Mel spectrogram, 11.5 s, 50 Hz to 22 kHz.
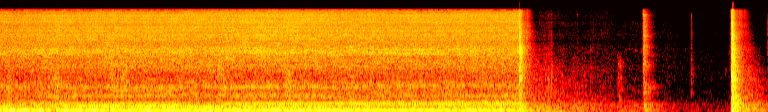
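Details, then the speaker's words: Whirlpool Cabrio dryer, 1.5 years old, about halfway through a drying cycle. There is a steady hum with a busy rattle that stops when the door opens. It has persisted for 4 months despite cleaning the vent and tightening screws. "I have a whirlpool cabrio here and it's been making this rattling sound for a while it usually happens about halfway through"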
